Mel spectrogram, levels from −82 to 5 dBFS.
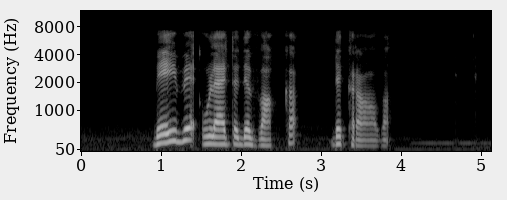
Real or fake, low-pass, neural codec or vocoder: fake; 7.2 kHz; codec, 16 kHz, 4 kbps, FunCodec, trained on LibriTTS, 50 frames a second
